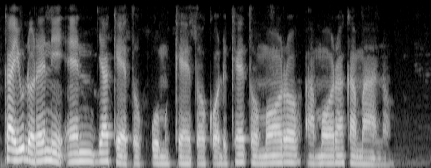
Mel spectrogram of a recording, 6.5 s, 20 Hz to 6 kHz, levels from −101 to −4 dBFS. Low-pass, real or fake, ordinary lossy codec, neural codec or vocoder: 5.4 kHz; real; none; none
